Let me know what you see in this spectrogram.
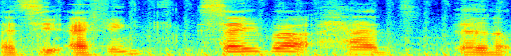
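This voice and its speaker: Noticeable background noise runs through the clip. A man talks with fairly even intonation. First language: not English. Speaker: esports race commentator. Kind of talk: live commentary.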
